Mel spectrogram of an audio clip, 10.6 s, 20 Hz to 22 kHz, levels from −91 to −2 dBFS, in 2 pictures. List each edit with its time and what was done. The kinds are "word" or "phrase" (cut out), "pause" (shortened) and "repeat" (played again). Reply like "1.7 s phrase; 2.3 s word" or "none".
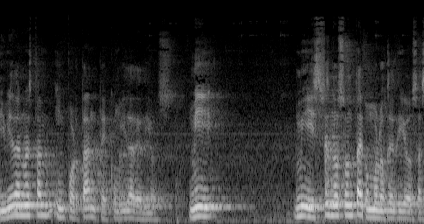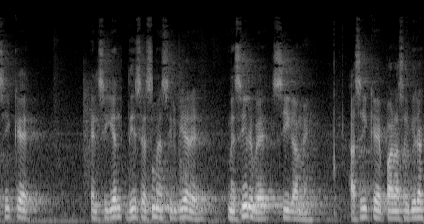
1.5 s word; 2.3 s pause; 4.1 s word; 4.5 s word; 4.8 s word; 6.8 s word; 7.2 s word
